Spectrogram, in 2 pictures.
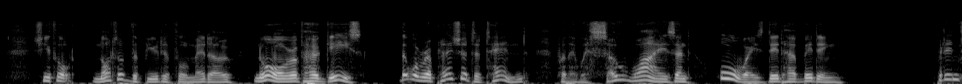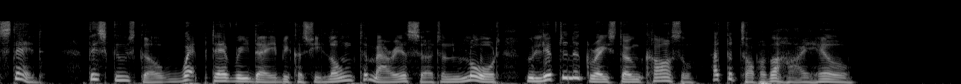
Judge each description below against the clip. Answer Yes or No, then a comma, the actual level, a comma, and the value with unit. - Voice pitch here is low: Yes, low, 130 Hz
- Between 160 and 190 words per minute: Yes, average, 180 wpm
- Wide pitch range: Yes, wide, 8.0 semitones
